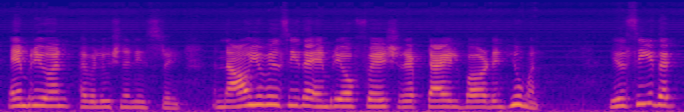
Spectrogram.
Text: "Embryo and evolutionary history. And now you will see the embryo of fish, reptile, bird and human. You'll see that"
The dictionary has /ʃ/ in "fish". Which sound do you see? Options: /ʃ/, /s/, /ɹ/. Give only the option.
/ʃ/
